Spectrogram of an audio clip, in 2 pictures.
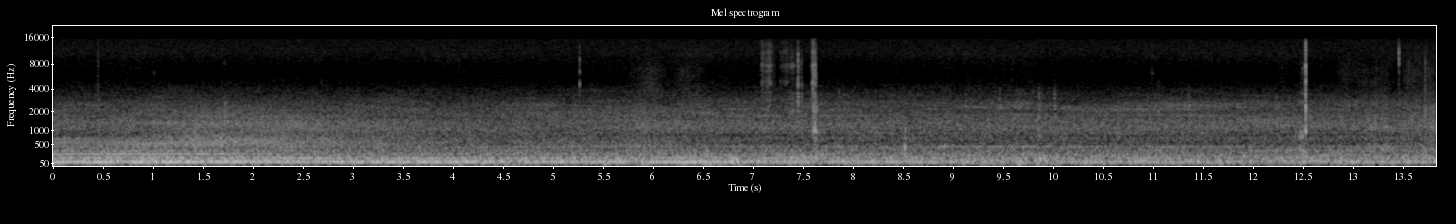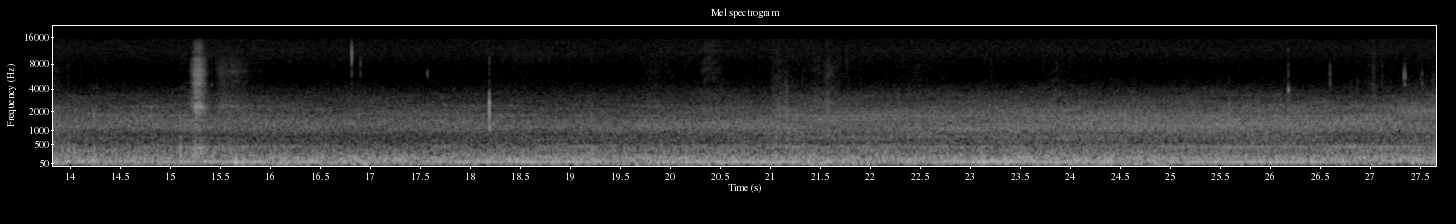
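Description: A harvester engine hums steadily in the distance.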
